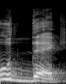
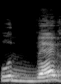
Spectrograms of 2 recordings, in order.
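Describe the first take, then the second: First: উদ্বেগ as "ud-deg", d doubled, no b; wrong pronunciation. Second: উদ্বেগ as "ud-beg", b sounded; correct pronunciation. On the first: Teacher warning students of a mistake, doubled-d mispronunciation. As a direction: swap the b in উদ্বেগ for a second d. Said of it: "ভুল হবে". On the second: Teacher stating that b is pronounced, clear-b demo. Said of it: "বয়ের উচ্চারণ হবে". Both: Shown as a demonstration.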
